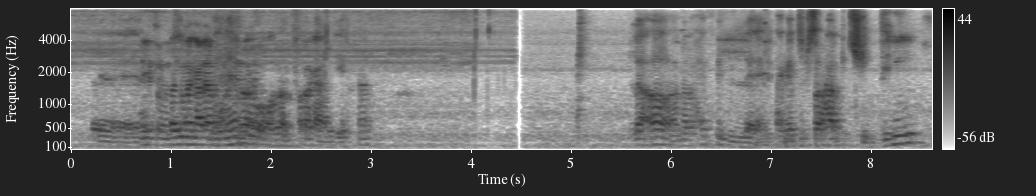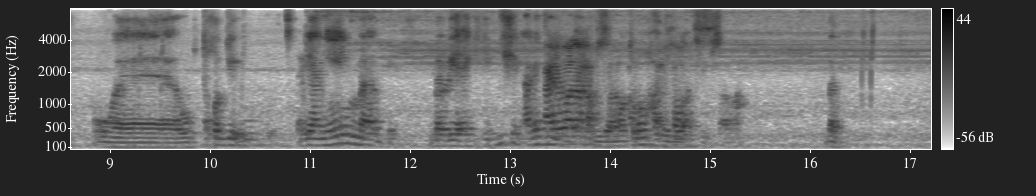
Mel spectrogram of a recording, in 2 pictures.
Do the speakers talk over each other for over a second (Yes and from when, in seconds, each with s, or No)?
Yes, from 0.7 s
